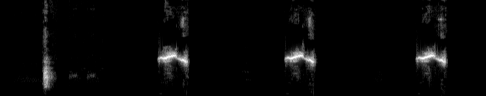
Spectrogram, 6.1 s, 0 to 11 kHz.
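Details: Siberian rubythroat recording for trapping: one dry click, then three high, slightly downslurred whistled notes repeated roughly every 1.6 seconds, with nothing else audible.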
